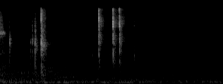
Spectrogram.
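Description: Small sharp clicks of a Transformers action figure's parts as its arm panels are snapped shut: a short clatter, then three quick clicks about a second in.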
